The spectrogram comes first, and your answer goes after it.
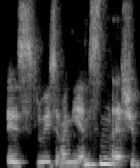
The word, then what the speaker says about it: Louise Vang Jensen: really really appreciate it um my name is luisa vanyensen as you pronounced very very properly marcus i am an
